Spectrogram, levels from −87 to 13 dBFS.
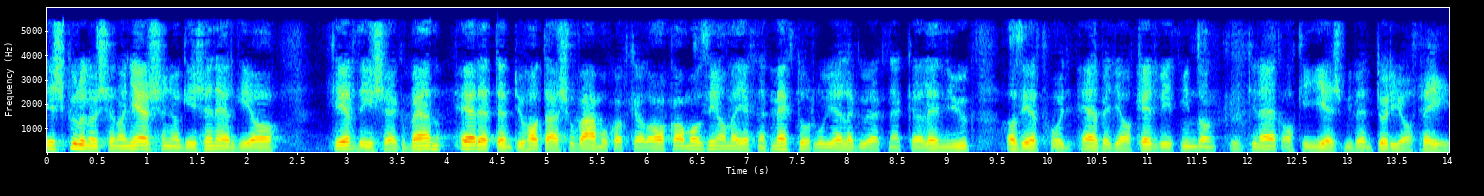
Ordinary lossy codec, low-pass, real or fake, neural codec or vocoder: AAC, 24 kbps; 5.4 kHz; fake; codec, 24 kHz, 0.9 kbps, DualCodec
